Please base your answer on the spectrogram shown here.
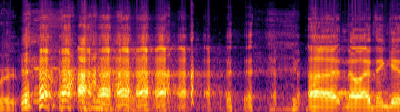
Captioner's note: people laughing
